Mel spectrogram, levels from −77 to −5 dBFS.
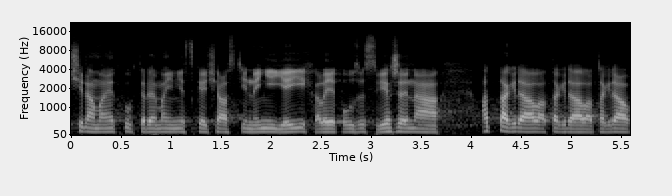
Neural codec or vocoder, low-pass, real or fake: autoencoder, 48 kHz, 128 numbers a frame, DAC-VAE, trained on Japanese speech; 14.4 kHz; fake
